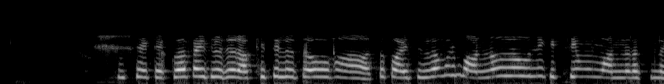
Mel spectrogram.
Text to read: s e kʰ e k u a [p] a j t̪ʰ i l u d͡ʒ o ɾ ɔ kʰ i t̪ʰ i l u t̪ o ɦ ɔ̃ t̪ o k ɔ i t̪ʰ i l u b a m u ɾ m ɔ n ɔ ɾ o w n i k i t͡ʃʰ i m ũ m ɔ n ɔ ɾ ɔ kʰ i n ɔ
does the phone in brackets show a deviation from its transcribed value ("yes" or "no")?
no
